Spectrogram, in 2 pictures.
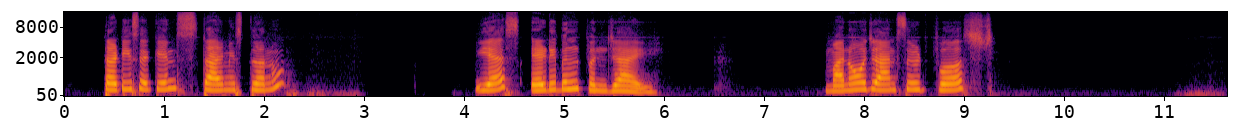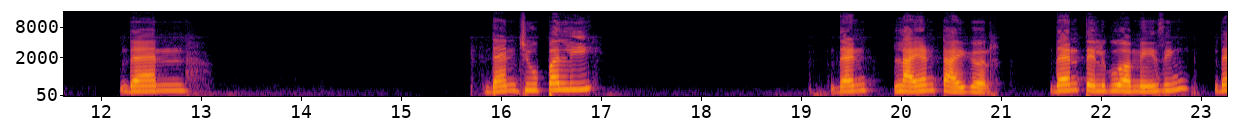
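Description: A woman speaks with animation into a close microphone, in short bursts with pauses.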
